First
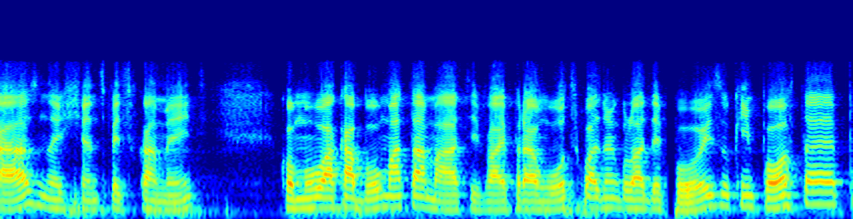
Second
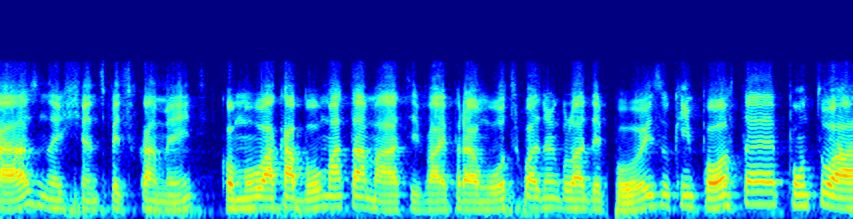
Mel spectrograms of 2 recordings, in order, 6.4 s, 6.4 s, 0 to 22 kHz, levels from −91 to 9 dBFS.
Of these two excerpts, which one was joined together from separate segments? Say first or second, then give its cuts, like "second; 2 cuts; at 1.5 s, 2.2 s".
second; 1 cut; at 1.6 s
